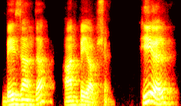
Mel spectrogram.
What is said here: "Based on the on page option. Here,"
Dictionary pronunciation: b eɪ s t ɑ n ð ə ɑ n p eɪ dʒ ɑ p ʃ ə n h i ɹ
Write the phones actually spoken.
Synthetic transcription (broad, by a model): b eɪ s ɑ n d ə ɑ n p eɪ ɑ p ʃ ə n h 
